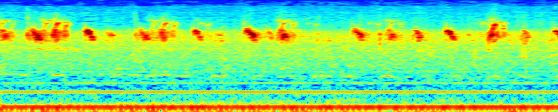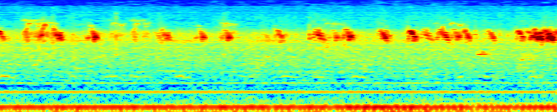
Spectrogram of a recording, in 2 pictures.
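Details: Osprey female calling for her mate while perched on the nest at dusk: an evenly paced series of high whistled chirps that grows louder near the end.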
